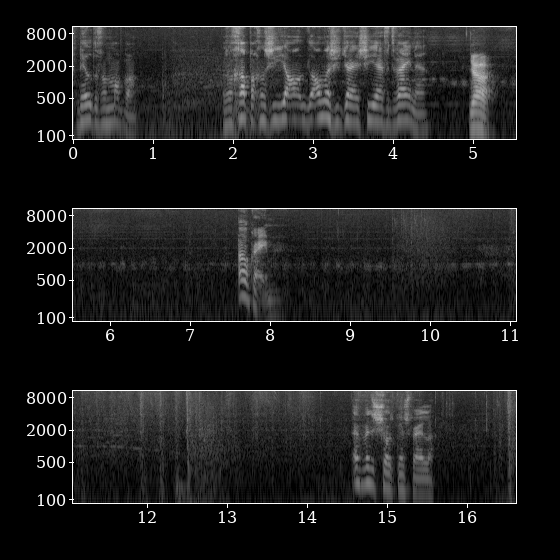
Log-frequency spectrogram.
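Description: A young man with a headset talks with animation into a close microphone.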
